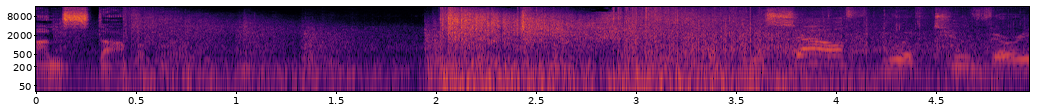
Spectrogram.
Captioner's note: explosions booming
